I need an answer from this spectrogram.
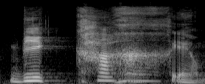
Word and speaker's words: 미가: 보겠습니다 거기 이제 미가라멘 그까 이제 그 원래 발음은 미카에 미카 미카 예 그래서 미 카 다음에 히읗까지만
